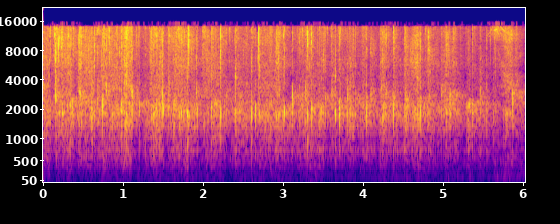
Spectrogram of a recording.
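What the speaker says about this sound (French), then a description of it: "On peut encore l'applaudir." Audience at an innovation pitch event applauding a presenter, a full, even roar of many hands clapping that holds steady from start to finish.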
